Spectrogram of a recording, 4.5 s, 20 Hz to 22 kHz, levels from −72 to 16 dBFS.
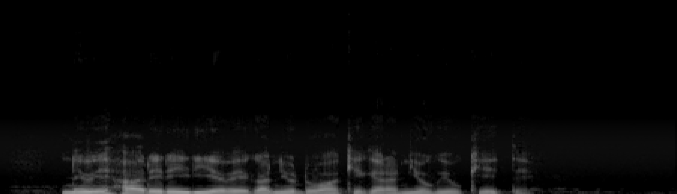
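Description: From start to finish, a DECT cordless phone buzz sits under the speech: a nearby handset or base station sends a radio burst every 10 ms, which the audio circuit rectifies into a thin, rasping 100 Hz buzz, well below the speech. Mains hum sounds smoother and less edgy than this harmonic-rich buzz.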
